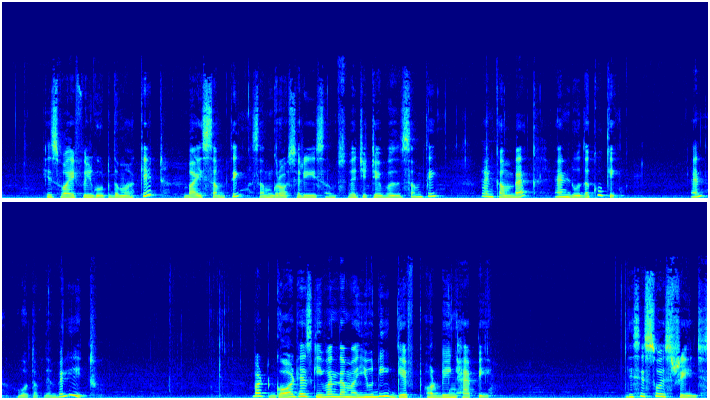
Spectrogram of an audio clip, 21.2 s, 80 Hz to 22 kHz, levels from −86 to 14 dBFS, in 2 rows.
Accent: native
